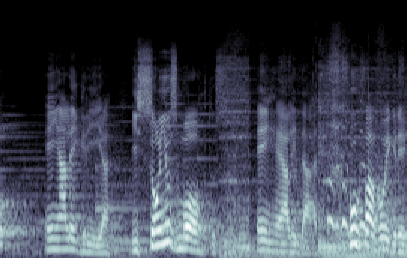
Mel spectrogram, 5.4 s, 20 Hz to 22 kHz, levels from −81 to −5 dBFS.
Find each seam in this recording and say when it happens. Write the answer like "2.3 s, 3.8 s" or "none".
none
